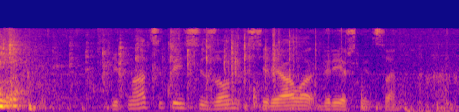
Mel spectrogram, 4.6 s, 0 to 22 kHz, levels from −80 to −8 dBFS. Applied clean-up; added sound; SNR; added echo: none; Dog; -2 dB; none.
